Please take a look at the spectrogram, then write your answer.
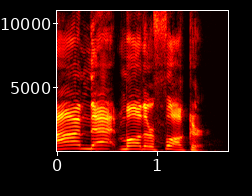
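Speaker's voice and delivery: put-on yelling. Retelling what a player yelled in the opposing arena: imitating someone yelling. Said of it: "did that in the middle of Philadelphia and yelled".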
